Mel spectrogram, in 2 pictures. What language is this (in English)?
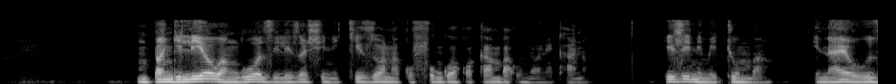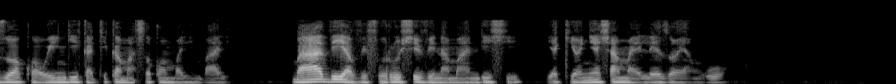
Swahili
